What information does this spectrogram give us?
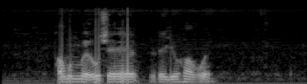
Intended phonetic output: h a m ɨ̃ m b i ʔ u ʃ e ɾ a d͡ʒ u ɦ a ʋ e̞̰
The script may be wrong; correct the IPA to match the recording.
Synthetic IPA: h a m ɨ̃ m b e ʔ u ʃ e ɾ e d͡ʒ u ɦ a w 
